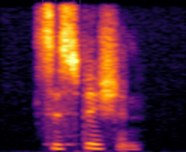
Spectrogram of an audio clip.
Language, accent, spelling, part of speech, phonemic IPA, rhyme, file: English, US, suspicion, noun / verb, /səˈspɪʃ.ən/, -ɪʃən, En-us-suspicion.ogg
- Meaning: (noun) 1. The act of suspecting something or someone, especially of something wrong 2. The condition of being suspected 3. Uncertainty, doubt 4. A trace, or slight indication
